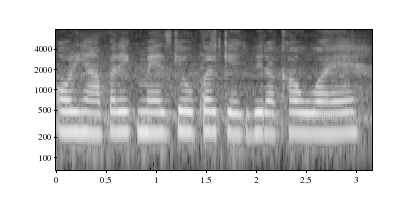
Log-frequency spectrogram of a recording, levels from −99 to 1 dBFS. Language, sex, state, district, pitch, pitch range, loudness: Hindi, female, Uttar Pradesh, Shamli, 235 Hz, 230-240 Hz, -15 LUFS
